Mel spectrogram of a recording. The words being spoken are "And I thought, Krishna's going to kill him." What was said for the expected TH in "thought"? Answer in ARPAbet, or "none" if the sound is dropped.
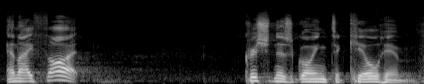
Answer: TH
